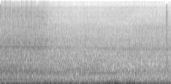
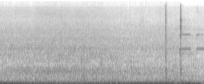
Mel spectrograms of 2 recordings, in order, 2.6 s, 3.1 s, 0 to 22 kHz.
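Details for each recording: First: 2012 Fiat 500 with codes P0202/P0302 and a dead miss, new injectors fitted by another shop. An uneven, lumpy idle with a stumble in the rhythm; the cylinder 2 injector, fuse and harness test good, but there is no injector command signal. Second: 2012 Fiat 500 after fixing a cylinder 2 misfire (P0202 injector open circuit, P0302): a steady low idle hum with no stumble or skipped beats and a couple of brief clicks near the end. Normal idle, check-engine light not yet cleared.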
